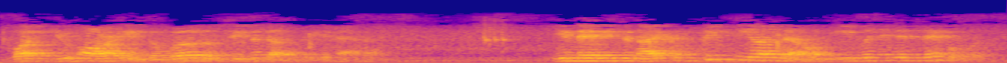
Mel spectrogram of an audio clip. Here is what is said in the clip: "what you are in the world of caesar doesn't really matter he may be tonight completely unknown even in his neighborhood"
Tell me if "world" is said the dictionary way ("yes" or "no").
yes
